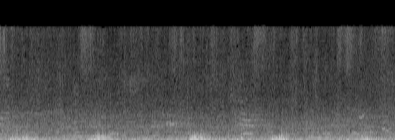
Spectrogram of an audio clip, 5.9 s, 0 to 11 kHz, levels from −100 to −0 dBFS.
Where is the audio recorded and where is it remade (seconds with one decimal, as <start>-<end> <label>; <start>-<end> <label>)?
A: 0.0-5.3 remade; 5.3-5.9 recorded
